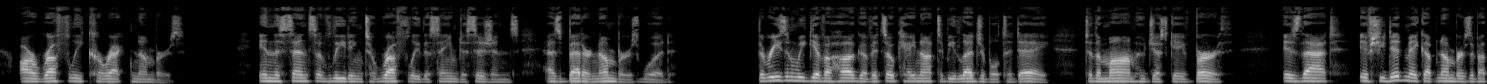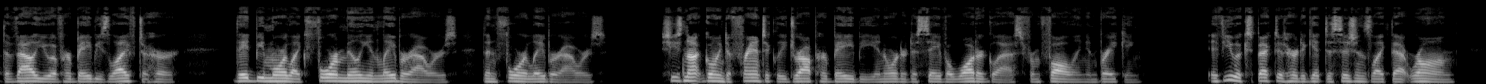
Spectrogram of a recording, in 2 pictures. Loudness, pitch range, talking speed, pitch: -23 LUFS, 125-145 Hz, 195 wpm, 135 Hz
